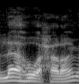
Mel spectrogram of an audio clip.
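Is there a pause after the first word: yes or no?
no. The words run on without a pause. The thing is not forbidden. The speaker calls it wrong.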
